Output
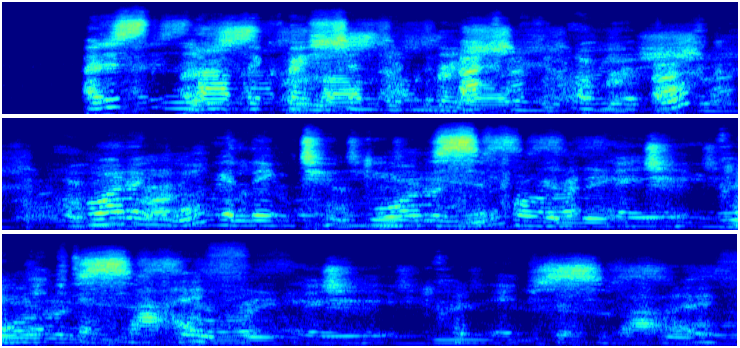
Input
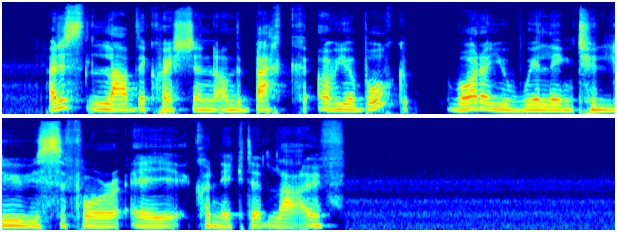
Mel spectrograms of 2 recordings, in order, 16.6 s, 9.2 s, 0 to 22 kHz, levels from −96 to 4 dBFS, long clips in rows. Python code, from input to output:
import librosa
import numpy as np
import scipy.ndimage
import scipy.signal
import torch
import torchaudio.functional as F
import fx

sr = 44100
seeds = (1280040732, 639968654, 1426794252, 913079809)

y = fx.pitch_ramps(x, sr, semitones=1.5, every_ms=803)
y = scipy.signal.sosfilt(scipy.signal.butter(2, 84.0, 'highpass', fs=sr, output='sos'), y)
y = np.diff(y, prepend=0.0)
y = fx.leveller(y, sr, passes=1)
y = fx.stretch_vocoder_free(y, sr, factor=1.8)
y = scipy.signal.sosfilt(scipy.signal.butter(2, 8300.0, 'lowpass', fs=sr, output='sos'), y)
y = fx.echo_feedback(y, sr, ms=337, feedback_pct=36, wet_db=-19)
y = fx.echo_pitch(y, sr, ms=558, semitones=-4, count=2, db_per_echo=-6.0)
y = F.gain(torch.from_numpy(y), -3.5).numpy()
